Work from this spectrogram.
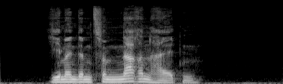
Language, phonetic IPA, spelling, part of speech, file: German, [ˈjeːmandn̩ t͡sʊm ˈnaʁən ˈhaltn̩], jemanden zum Narren halten, phrase, De-jemanden zum Narren halten.ogg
